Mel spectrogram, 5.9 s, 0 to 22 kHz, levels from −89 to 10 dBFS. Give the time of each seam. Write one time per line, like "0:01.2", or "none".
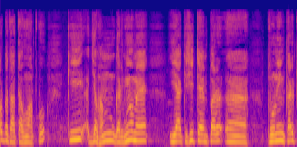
none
